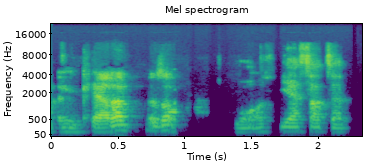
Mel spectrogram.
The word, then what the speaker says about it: Nketiah: Nketiah, is it? Yes, that's it. Yeah. Nketiah.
